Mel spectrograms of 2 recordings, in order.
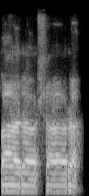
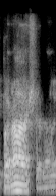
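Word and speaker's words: Parāśara: Vyasadeva was born to Parashara in the womb of Satyavati, the daughter of Vasu. Yeah, the right diction is Parashara, Satyavati. There is no accent in Sanskrit. So if you say Parashara, you are putting an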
